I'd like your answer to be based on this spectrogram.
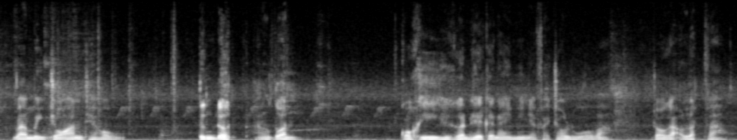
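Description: Man, Northern Vietnamese accent, casual aviary walkthrough, low voice, doves cooing behind. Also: sharp tone, slight background noise. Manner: chatty, many fillers and repeated words. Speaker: bird breeder showing his aviary. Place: outdoor bird aviary. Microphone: handheld camera mic.

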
